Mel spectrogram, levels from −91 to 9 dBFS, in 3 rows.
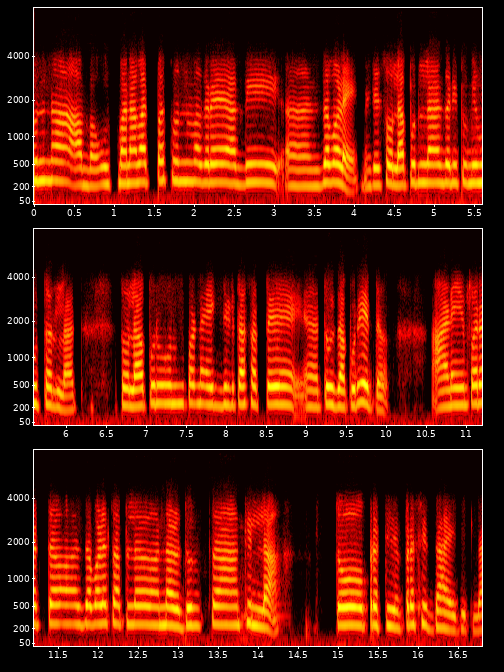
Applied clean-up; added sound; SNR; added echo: neural diffusion model UNIVERSE++.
